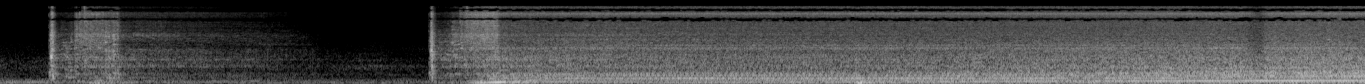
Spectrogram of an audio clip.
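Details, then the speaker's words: Barn-find 1969 Mustang Mach 1, 302 Ford small block, rebuilt Holley 600 carb, first start after nearly 10 years: cranks, catches and holds a fast steady idle with throttle blades closed; electric choke stuck on holding revs up, later disabled. "Oh, the choke's on. Choke's on, ain't it? Yeah. Want me to, I'll get a screwdriver put in the choke. Yeah, because I've got the throttle blades totally closed."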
